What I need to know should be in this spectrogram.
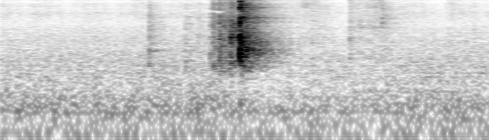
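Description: Paper rustles briefly as a card is lifted and moved.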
